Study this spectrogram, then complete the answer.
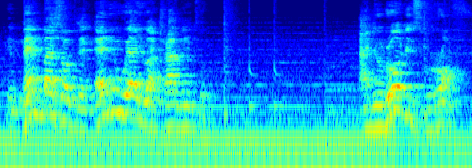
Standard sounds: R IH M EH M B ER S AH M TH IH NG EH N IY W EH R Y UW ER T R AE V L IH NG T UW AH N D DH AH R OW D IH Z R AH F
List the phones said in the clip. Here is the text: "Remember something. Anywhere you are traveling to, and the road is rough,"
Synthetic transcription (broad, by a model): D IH M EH M B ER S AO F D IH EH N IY W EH Y UW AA T R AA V IH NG T UW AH N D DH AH R OW D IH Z R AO F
